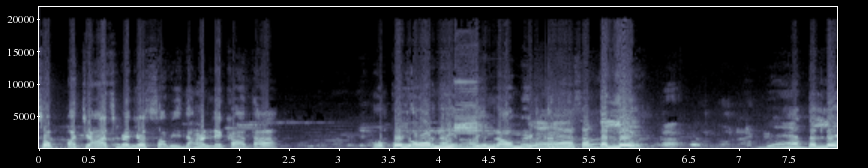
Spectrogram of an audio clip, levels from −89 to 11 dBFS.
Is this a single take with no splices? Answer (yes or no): no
